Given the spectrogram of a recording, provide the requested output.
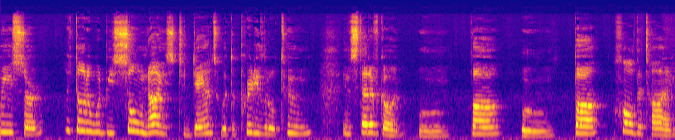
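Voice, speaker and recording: A woman puts on a character voice at a medium pitch, swinging very widely up and down in pitch. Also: fairly slow pace. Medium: read story. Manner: polite, timid.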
